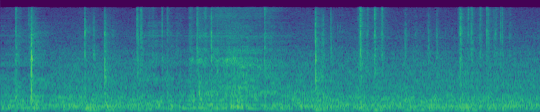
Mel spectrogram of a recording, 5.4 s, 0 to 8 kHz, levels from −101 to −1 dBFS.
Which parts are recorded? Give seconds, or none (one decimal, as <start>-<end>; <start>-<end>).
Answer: 0.5-1.4; 2.9-5.4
